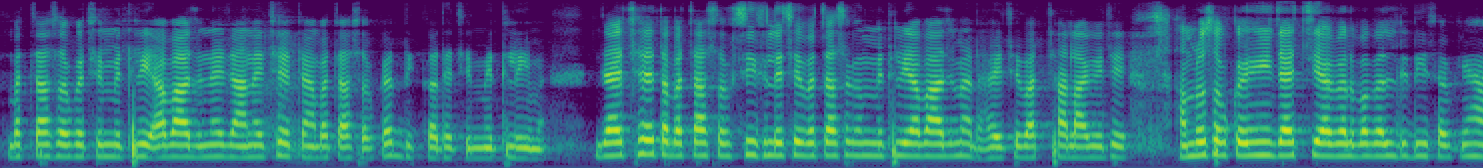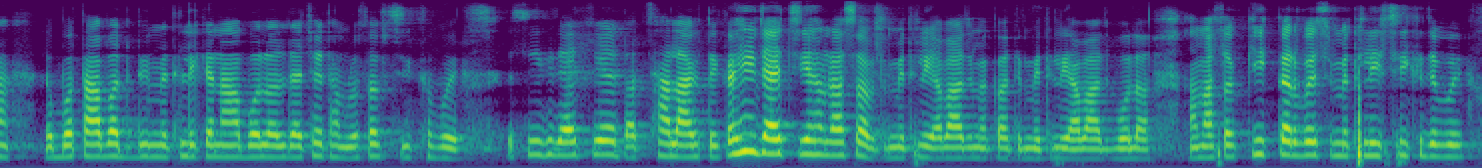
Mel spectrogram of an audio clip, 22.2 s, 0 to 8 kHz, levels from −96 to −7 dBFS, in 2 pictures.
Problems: none marked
